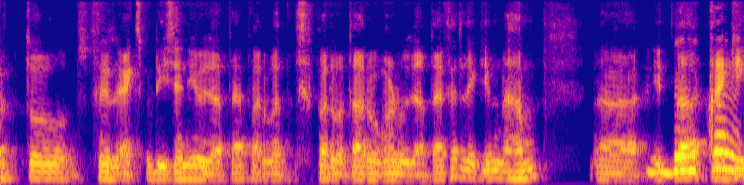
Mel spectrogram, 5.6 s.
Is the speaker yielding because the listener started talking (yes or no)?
no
